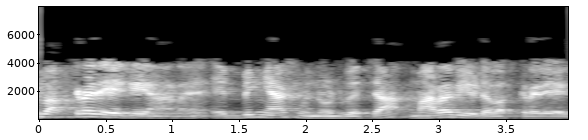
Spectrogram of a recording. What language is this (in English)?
Malayalam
